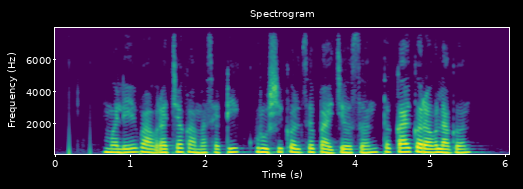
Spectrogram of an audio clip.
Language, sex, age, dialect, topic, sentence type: Marathi, female, 25-30, Varhadi, banking, question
